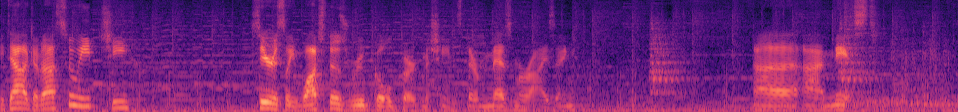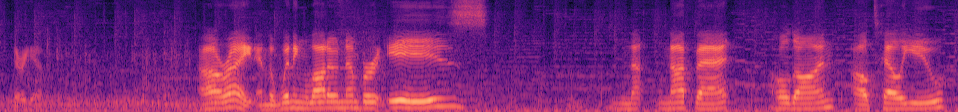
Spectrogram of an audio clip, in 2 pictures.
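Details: Adult male who says he stutters a lot and has a speech impediment, worse when making things up on the spot, in unscripted commentary; stuttering.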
